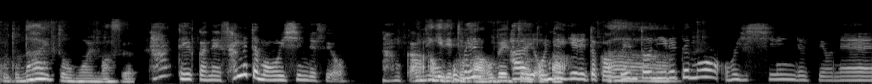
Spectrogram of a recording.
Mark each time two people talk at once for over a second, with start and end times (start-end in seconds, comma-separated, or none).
4.1-7.0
